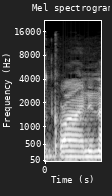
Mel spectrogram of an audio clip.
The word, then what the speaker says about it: Grande: Her name is Grande, not Grande. A lot of people say her last name wrong.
